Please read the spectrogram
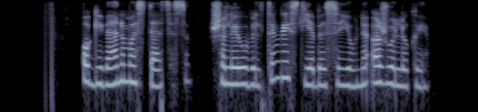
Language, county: Lithuanian, Šiauliai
